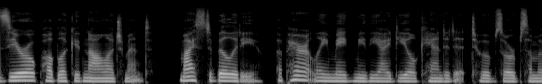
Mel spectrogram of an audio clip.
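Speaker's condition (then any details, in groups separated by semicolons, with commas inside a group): No condition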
